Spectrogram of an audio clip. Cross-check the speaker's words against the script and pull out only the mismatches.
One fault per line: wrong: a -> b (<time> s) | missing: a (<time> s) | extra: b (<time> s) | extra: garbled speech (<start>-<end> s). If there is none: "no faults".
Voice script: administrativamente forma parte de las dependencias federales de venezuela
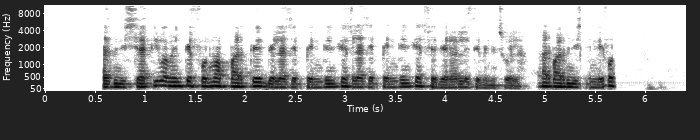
extra: las dependencias (3.1 s)
extra: garbled speech (4.9-5.7 s)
